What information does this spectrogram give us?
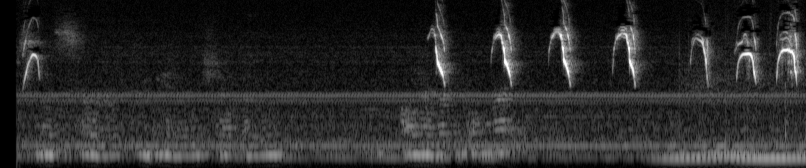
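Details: Newly hatched blue Silkie chicks give a run of high, arched peeps, about two per second, after a quiet stretch with a few faint early peeps; a steady electrical hum runs underneath.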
